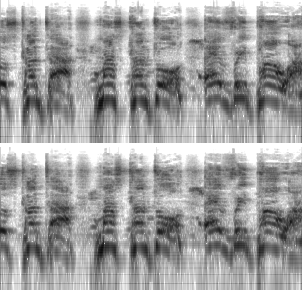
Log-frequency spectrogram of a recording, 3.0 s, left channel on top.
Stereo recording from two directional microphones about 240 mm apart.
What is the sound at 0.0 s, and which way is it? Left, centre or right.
Music, left.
